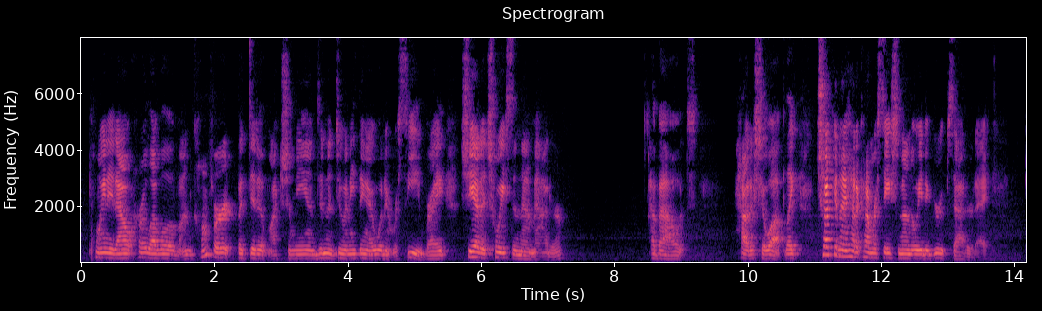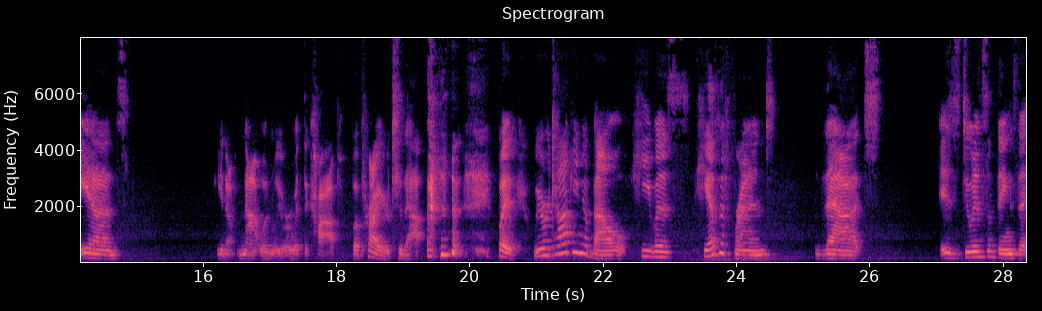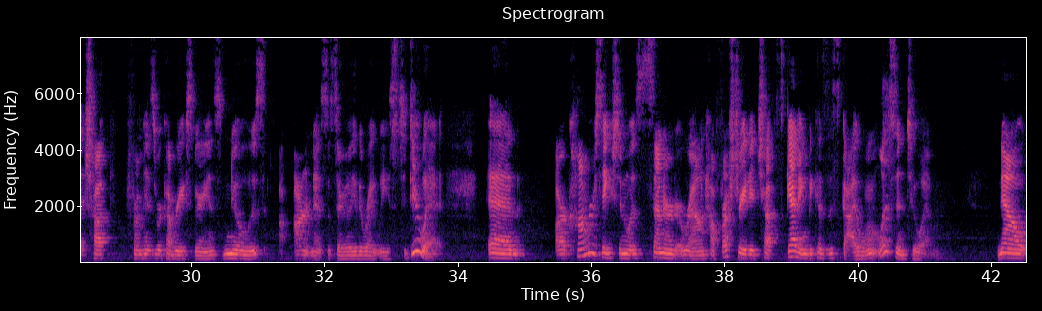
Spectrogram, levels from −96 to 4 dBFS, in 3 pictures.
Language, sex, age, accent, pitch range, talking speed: English, female, 30-49, American, 140-170 Hz, 150 wpm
